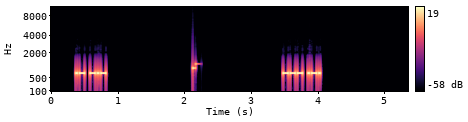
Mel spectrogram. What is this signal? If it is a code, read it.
Morse code, heard as a keyed tone, about 44 wpm, 700 Hz. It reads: AK OR
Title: ARRL Sections 45wpm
